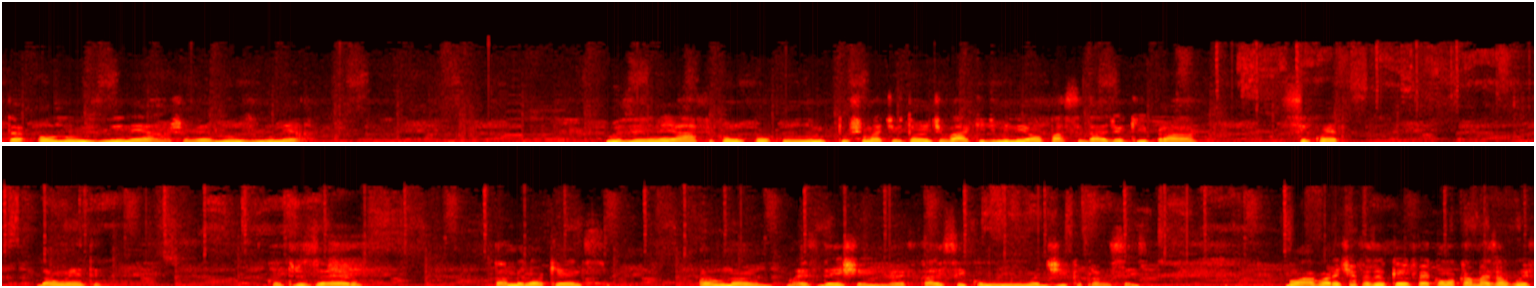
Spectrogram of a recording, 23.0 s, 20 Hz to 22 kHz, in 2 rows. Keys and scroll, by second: 13.6 ctrl+0, 14.0 ctrl+=, 14.8 ctrl+0.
